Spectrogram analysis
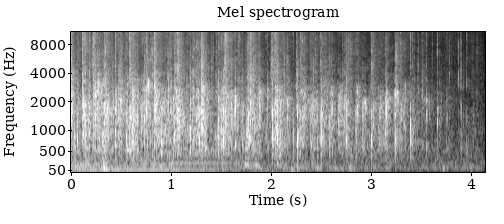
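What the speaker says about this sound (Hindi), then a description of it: "आप सबकी भरपूर तालियों में" Audience applause at an orphanage event in a drama scene, dense clapping from a crowd that starts full and gradually thins and fades toward the end.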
